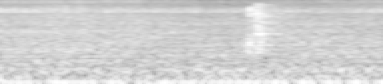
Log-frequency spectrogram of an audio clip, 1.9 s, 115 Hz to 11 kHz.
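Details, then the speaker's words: 1969 International C1100 pickup with Valiant 265 Hemi after fixing the earlier problem, no radiator fitted: deep, even rumble with no stumble or hiss, "sounds like a champ now"; smooth running. "Oh, that's better. Sounds like a champ now."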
